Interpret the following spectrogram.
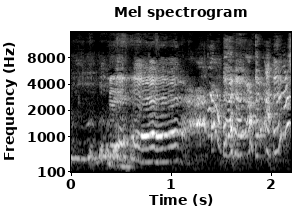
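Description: A toddler laughing, a high-pitched laugh that starts about half a second in and carries on.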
